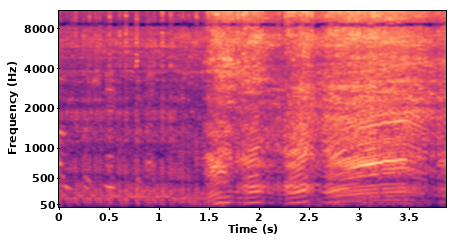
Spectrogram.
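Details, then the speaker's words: 2004 Ryobi two-stroke hedge trimmer after carburettor clean, new diaphragm, gasket and fuel hoses, engine service and greased blade gearbox; buzzes up from a cold start, revving and settling with a smooth even note, running properly after repair. "i greased the gearbox for the blades and everything should be good now"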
